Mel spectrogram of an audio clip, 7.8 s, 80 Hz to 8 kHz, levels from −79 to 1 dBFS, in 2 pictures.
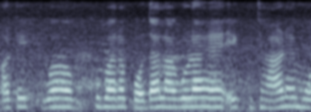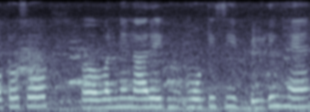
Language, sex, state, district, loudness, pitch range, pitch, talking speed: Rajasthani, female, Rajasthan, Nagaur, -16 LUFS, 210-225 Hz, 220 Hz, 140 wpm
